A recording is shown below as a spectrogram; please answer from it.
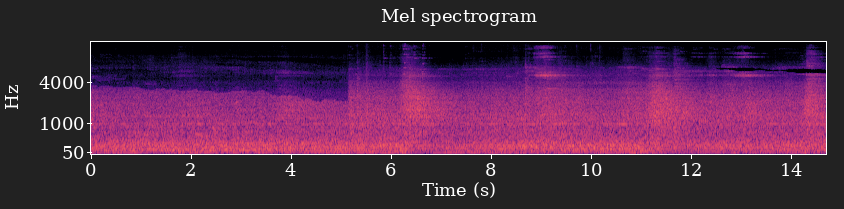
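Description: Steady machinery rumble and hiss, with a louder hissing swell every two to three seconds.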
